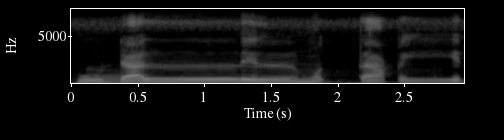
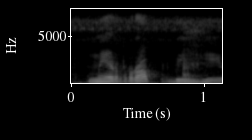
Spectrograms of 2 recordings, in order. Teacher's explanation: lam dan ro, bacanya tanpa dengung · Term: idgham bila guna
